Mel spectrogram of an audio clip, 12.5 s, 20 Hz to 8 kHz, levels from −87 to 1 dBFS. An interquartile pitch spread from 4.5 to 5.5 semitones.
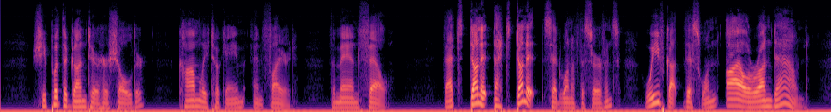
Yes: average, 4.8 semitones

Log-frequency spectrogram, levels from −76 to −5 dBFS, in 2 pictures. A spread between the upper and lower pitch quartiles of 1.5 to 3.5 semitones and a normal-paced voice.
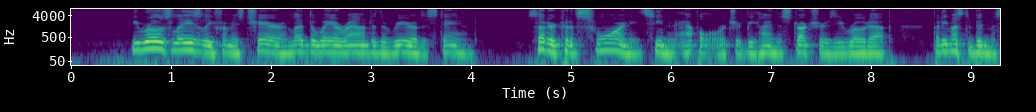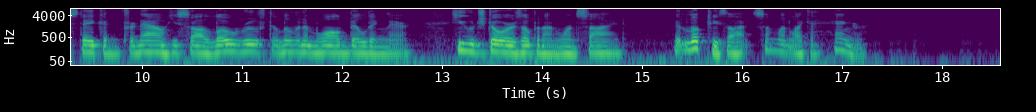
No: narrow, 2.5 semitones; fast, 210 wpm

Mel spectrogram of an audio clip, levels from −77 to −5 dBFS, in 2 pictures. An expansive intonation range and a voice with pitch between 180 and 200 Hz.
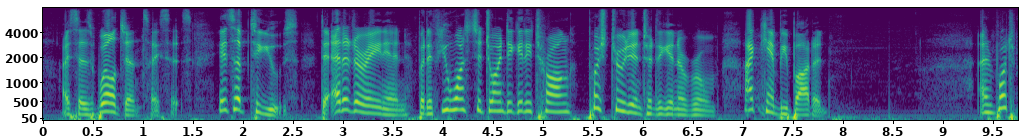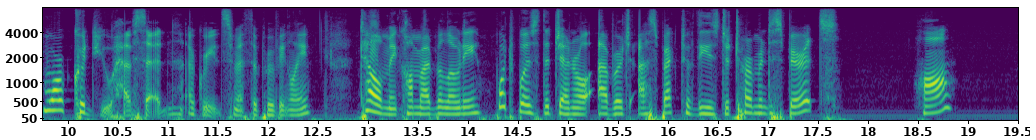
Yes: wide, 6.8 semitones; medium, 185 Hz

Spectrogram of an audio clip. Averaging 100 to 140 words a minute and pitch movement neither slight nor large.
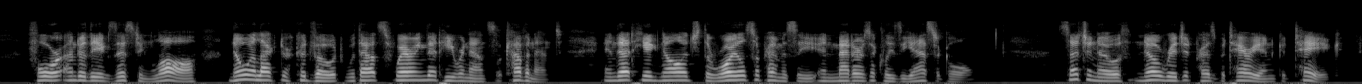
No: average, 150 wpm; average, 3.8 semitones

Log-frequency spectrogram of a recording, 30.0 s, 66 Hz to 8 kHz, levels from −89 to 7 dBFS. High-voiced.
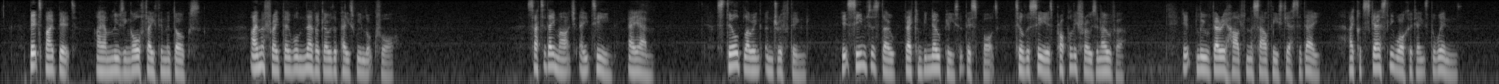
No: medium, 140 Hz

